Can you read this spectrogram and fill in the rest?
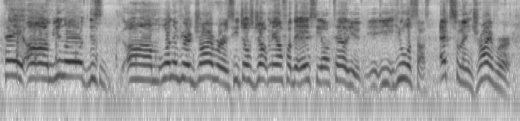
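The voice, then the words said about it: Put-on foreign accent. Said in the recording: “put on a look of foreign accent”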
